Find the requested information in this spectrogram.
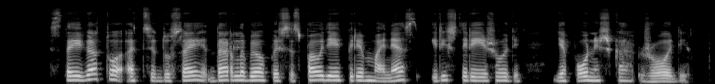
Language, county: Lithuanian, Telšiai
